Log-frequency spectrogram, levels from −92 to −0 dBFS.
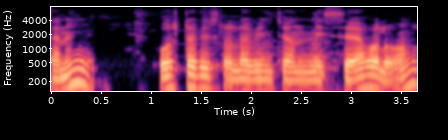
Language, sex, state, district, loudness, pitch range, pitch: Telugu, male, Andhra Pradesh, Krishna, -15 LUFS, 110-130 Hz, 110 Hz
